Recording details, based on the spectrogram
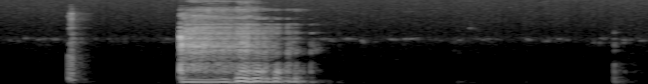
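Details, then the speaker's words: Pot lid popping and rattling as steam pressure builds underneath; sharp isolated pops and a one-second squeaky rattle, mistaken at first for a rat in the wall. "There's steam building up and it's pressurizing and it's popping the lid off. And I was hearing this noise, I thought I had a rat."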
